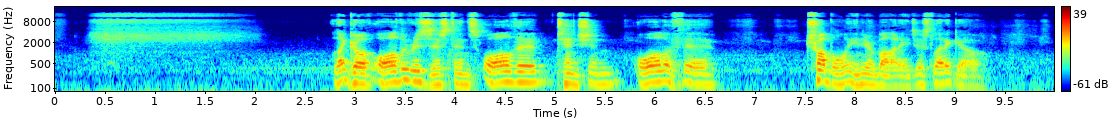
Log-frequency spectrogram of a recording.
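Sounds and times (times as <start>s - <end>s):
deep breath in during a guided relaxation: 0.3s - 2.2s
speech: 2.8s - 6.7s, 7.6s - 9.4s.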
